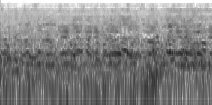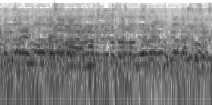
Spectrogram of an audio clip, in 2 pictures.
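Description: A crowd of men talks and shouts over one another outdoors.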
